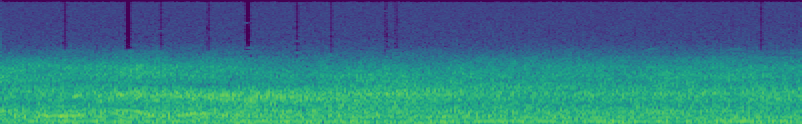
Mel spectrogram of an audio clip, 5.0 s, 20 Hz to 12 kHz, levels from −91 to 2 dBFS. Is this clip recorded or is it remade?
recorded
